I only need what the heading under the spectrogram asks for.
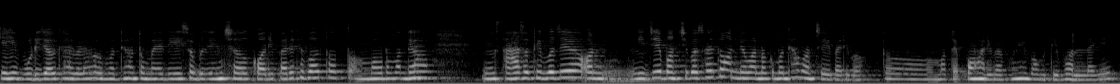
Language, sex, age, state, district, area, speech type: Odia, female, 45-60, Odisha, Nayagarh, rural, spontaneous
